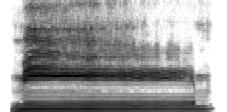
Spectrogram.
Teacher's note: দুই ঠোঁটের শুকনো জায়গা থেকে আমাদের এ অক্ষরটা উচ্চারণ হয়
